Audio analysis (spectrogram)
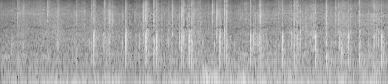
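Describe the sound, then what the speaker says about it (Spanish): Loud, dense applause from a crowd at a commemorative ceremony in Puno, many overlapping claps forming a continuous close roar that holds steady throughout. "Lo recibimos con un fuerte voto de aplausos."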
